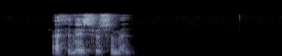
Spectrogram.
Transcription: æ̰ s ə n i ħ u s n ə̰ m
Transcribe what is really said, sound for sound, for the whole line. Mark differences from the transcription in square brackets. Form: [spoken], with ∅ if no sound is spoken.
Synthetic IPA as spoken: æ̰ [θ] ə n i [s] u s [m] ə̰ [n]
